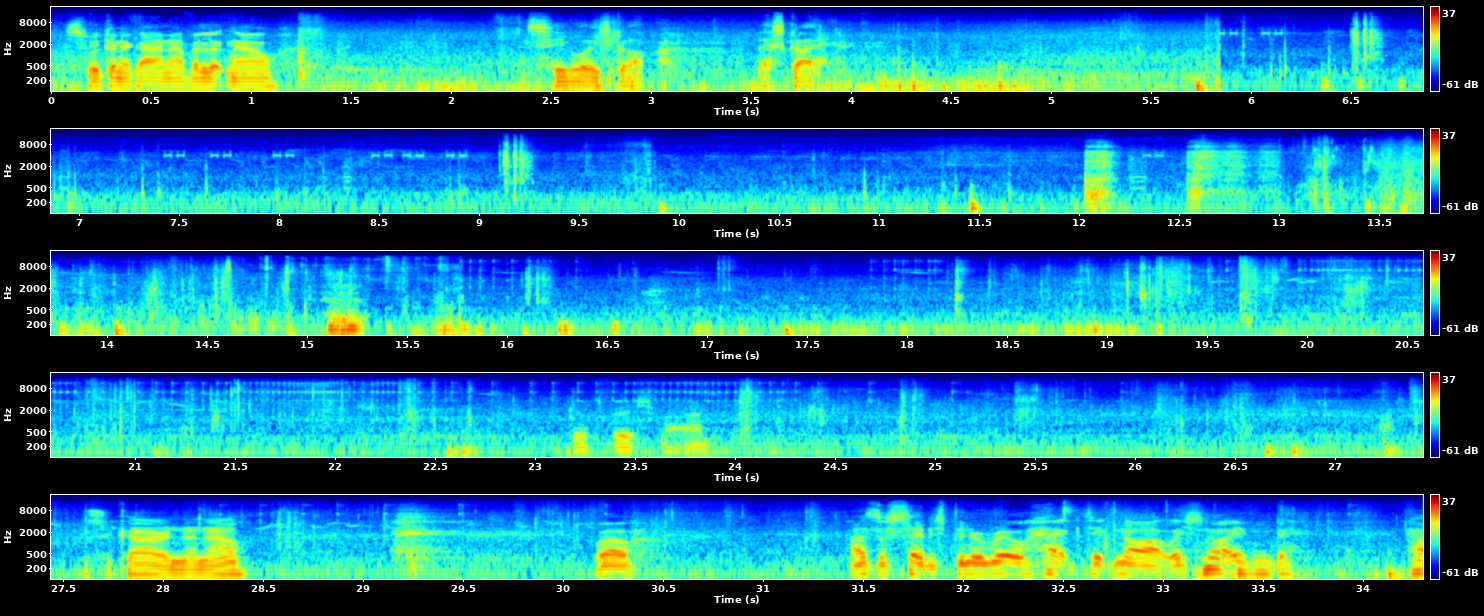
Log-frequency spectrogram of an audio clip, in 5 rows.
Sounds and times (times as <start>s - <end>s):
Speech: 0.1s - 1.2s, 2.4s - 4.0s, 23.2s - 23.9s, 27.6s - 28.4s, 31.4s - 34.3s.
